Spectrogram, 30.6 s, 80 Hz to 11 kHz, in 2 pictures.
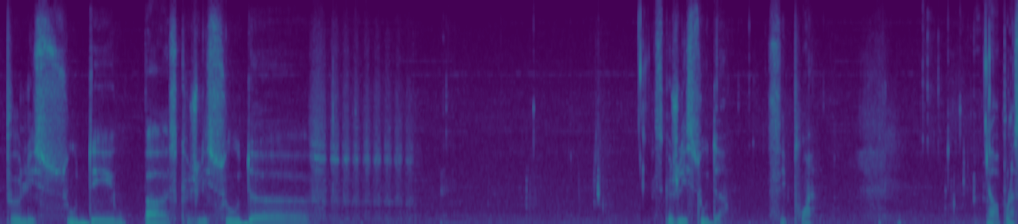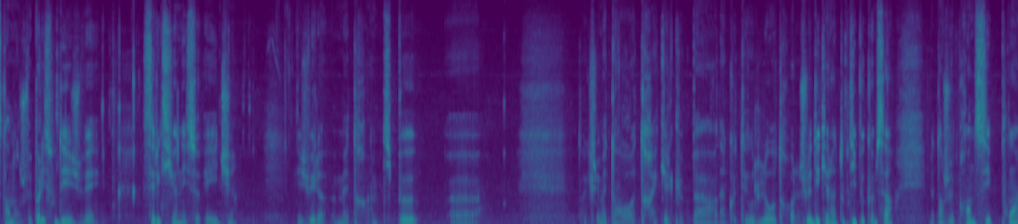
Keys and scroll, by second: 18.1 é, 30.0 &.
